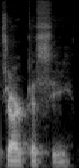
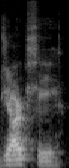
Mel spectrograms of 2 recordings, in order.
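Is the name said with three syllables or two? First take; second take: three; two. First: The name is said with three syllables. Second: The name is said with two syllables. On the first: The speaker calls it right. "it's pronounced with three syllables" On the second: The speaker calls it wrong. "I've been saying it wrong for almost a year"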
